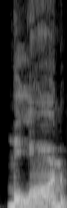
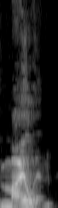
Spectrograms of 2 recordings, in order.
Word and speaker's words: Milan: think they're said this way, like it's supposed to be Calliope, but we pronounce it Calliope, or the street name is spelled like Milan, but we pronounce it Milan.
